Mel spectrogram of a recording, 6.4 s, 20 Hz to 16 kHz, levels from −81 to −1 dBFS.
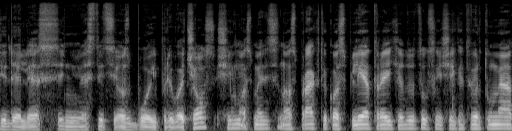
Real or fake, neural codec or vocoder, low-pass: fake; vocoder, 44.1 kHz, 128 mel bands every 512 samples, BigVGAN v2; 14.4 kHz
